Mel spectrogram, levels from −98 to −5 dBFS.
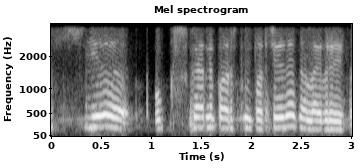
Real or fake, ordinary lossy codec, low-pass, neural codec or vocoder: real; none; 3.6 kHz; none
